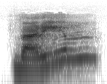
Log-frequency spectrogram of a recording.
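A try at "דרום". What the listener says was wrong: No, the point is on top. Darom. Darom.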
